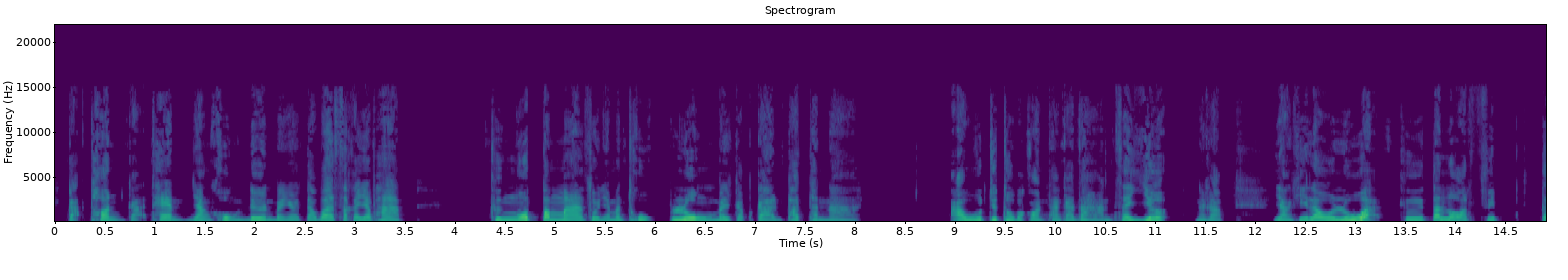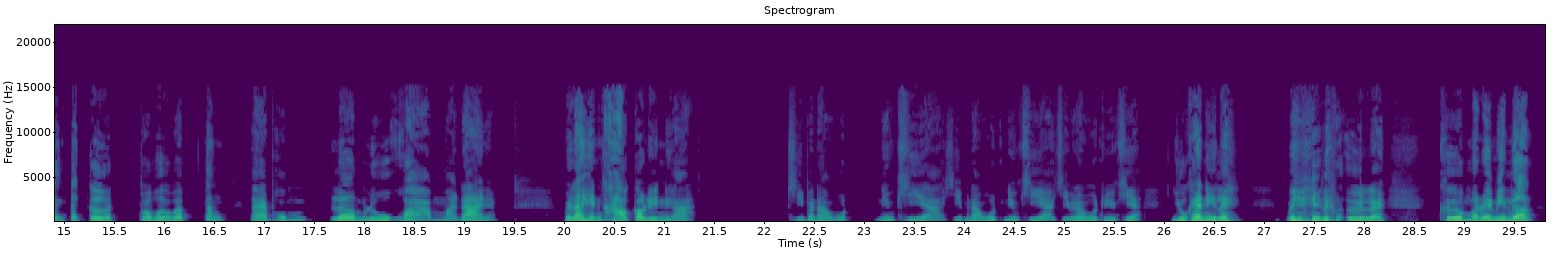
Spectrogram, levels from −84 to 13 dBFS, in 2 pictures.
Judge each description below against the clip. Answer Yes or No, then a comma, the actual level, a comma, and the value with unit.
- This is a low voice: No, medium, 145 Hz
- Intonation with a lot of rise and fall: Yes, wide, 7.1 semitones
